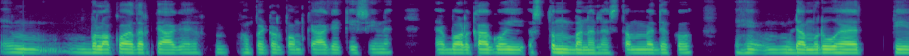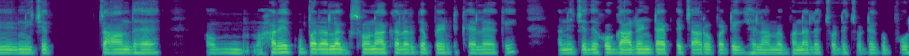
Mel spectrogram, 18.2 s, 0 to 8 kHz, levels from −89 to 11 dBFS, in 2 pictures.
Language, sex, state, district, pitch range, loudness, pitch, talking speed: Magahi, male, Bihar, Gaya, 125-130 Hz, -18 LUFS, 130 Hz, 170 wpm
